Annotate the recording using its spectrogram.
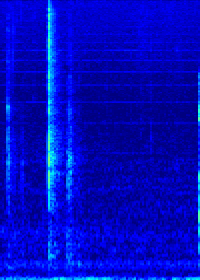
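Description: Quiet pause in a voice-chat conversation: faint background hiss with a brief soft click about half a second in.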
